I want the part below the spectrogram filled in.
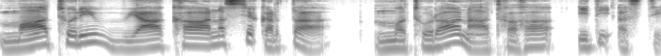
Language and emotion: Sanskrit, neutral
